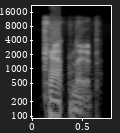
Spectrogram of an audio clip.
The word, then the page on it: catnip: British English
